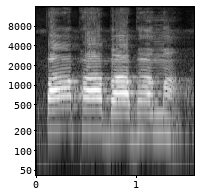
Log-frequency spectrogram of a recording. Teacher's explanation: इनको बोलते समय जब हम बोलेंगे पा, फा, बा, भा, मा, तो इसमें काम, पूरा काम किसका होता है, ओष्ठ का होता है, यानी कि होंठों द्वारा ये बोले जाते हैं।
